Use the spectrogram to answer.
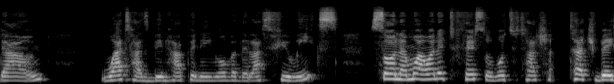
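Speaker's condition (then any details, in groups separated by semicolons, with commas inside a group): No condition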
